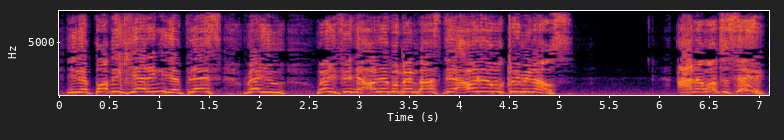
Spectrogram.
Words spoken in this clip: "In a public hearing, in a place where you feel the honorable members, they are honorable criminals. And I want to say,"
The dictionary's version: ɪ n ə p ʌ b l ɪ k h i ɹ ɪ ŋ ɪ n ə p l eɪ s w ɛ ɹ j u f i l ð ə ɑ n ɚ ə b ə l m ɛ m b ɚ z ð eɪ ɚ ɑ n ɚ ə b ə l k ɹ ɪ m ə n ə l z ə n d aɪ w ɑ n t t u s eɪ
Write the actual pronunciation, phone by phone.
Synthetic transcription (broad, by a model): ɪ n ə p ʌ b l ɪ k h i ɹ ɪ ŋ ɪ n ə p l eɪ s w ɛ w j u f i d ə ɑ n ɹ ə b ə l m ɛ m b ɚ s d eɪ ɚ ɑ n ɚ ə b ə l k ɹ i m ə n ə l s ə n aɪ w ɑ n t t u s eɪ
